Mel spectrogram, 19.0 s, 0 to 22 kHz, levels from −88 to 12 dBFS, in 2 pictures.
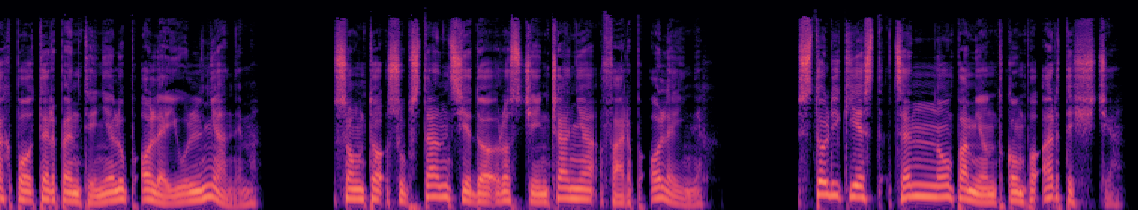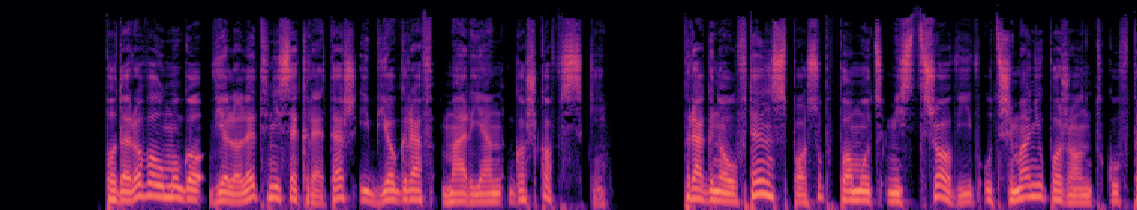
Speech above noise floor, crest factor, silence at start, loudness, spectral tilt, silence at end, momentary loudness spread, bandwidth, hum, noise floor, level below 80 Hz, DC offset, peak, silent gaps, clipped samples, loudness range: over 70 dB; 14 dB; 0 s; -21 LUFS; -5 dB/octave; 0.1 s; 7 LU; 17 kHz; none; under -90 dBFS; -44 dBFS; under 0.1%; -8 dBFS; 2.19-2.77 s, 6.05-6.64 s, 9.47-10.30 s, 14.67-15.18 s; under 0.1%; 2 LU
